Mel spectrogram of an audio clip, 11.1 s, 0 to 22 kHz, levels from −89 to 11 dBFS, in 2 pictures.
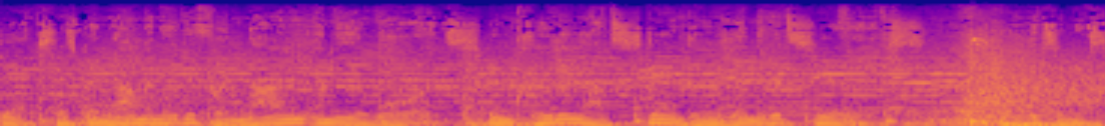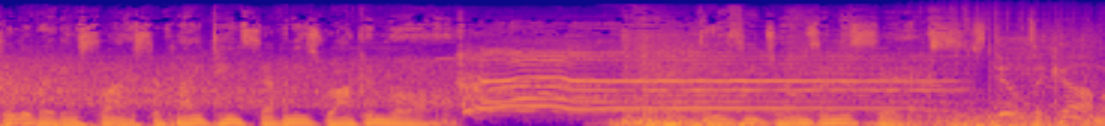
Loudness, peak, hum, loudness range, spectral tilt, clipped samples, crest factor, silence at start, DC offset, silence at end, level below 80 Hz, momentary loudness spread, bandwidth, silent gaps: -16 LUFS; 0 dBFS; none; 2 LU; -4 dB/octave; under 0.1%; 16 dB; 0 s; under 0.1%; 0 s; -28 dBFS; 4 LU; 18.5 kHz; none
